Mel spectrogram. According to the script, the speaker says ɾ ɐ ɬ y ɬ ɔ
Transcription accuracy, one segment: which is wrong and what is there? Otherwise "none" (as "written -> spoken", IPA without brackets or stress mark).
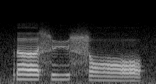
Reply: none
